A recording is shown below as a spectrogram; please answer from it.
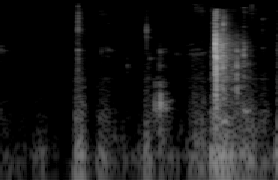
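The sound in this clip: Faint chewing between cheese tastings, as the palate is cleared, comes as a few soft, irregular clicks and crunches with a slightly louder cluster partway through, with no talking.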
